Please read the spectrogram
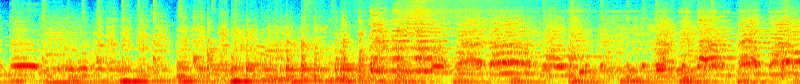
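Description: A live stage band with saxophones and congas playing amplified Latin dance music, with a steady, beat-driven bass line and melodic lines on top.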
